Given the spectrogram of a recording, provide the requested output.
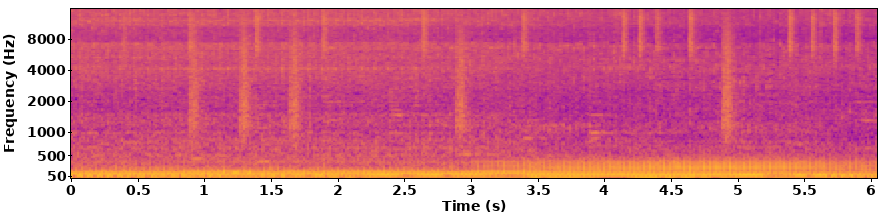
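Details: Yamaha XJR400 four-cylinder after the valve clearances were reset to spec; they had previously been noisy. Steady idle with a smooth low beat and no valve-train ticking; now quiet and healthy.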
